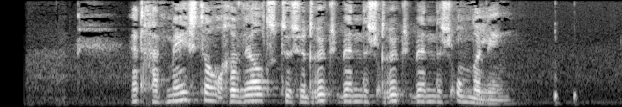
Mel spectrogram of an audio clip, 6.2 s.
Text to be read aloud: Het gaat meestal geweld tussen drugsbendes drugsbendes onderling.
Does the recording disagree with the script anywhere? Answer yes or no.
no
